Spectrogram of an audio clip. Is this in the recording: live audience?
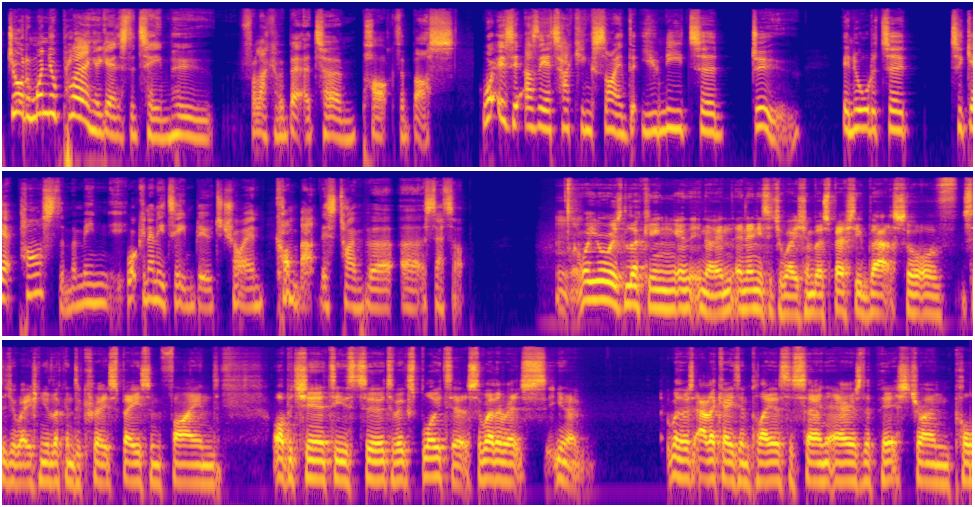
no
